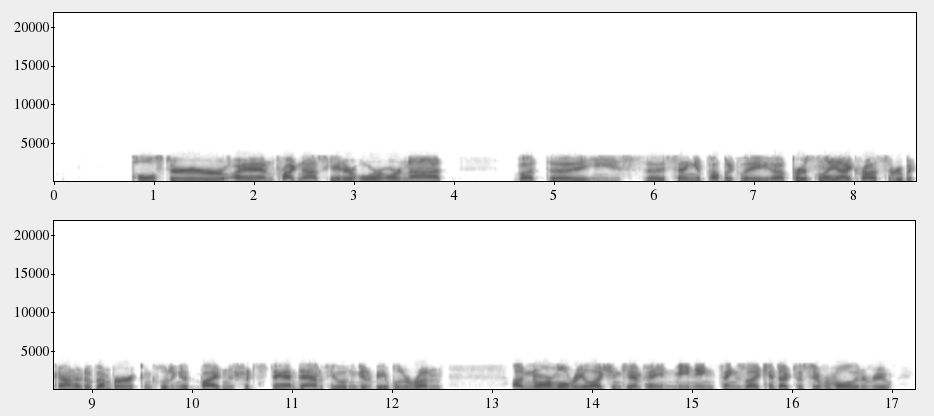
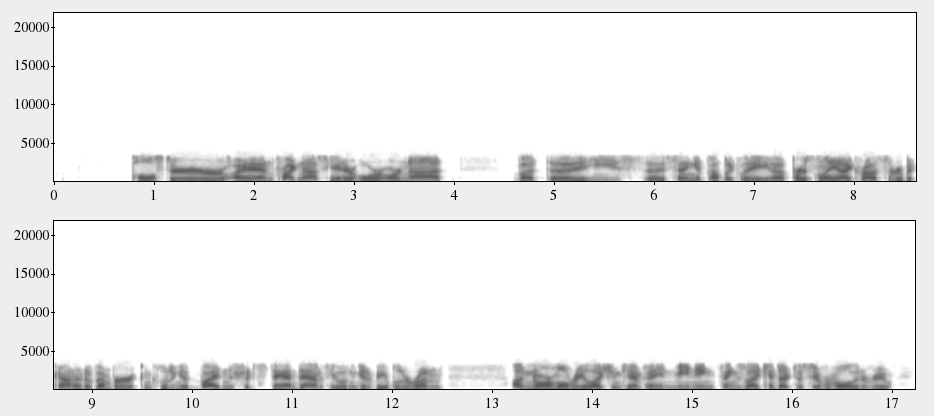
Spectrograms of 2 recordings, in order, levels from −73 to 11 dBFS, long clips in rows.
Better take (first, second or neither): neither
